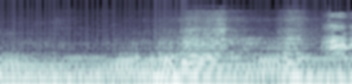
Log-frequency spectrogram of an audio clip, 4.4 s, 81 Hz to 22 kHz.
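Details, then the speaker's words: Ford Fiesta 1.0 driven at night, accelerating with automatic dual-clutch shifts: the engine note climbs under throttle, then drops cleanly as each gear engages with only a slight clunk. Normal gearshift. "masuk gear dia sedap guys. Ah, masuk gear dia memang best bunyi kan."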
